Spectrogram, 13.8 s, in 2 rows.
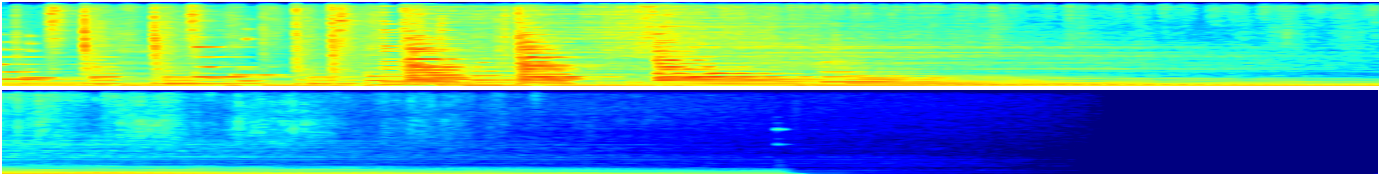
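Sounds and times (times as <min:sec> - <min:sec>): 
electric piano: 0:00.0 - 0:10.8.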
